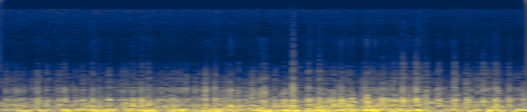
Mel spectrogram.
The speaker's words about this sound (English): I asked him why is it that in the course of a normal launch, we sometimes hear not only a deep rumbling and roar, but also this kind of crackling and popping sound.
